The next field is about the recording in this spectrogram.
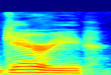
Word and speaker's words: Gerry: Gerrymandering is how it was originally called because a congressman with the last name Gerry, pronounced Gary, made a political district that looked like a salamander.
